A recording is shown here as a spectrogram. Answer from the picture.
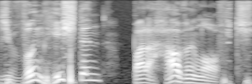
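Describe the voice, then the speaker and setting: A man drags out his words at a very slow pace, his intonation lively. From São Paulo state, Brazil. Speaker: tabletop RPG podcast co-host and game master. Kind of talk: casual chat. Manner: animated.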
